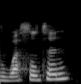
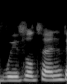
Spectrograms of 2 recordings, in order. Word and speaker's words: Weselton: Yeah, in Frozen, the bad guy is one of the bad guys, kind of bad guy, is the Duke of Weselton, and they call him the Duke of Weaselton. They say it wrong.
